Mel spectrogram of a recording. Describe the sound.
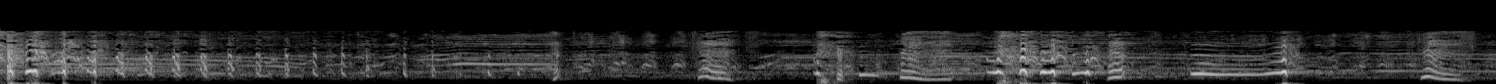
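Mourners weep and wail for Hussein: strained voices rise and fall in sobbing, moaning cries with short breaks for breath, continuing throughout at a steady, fairly loud level.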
